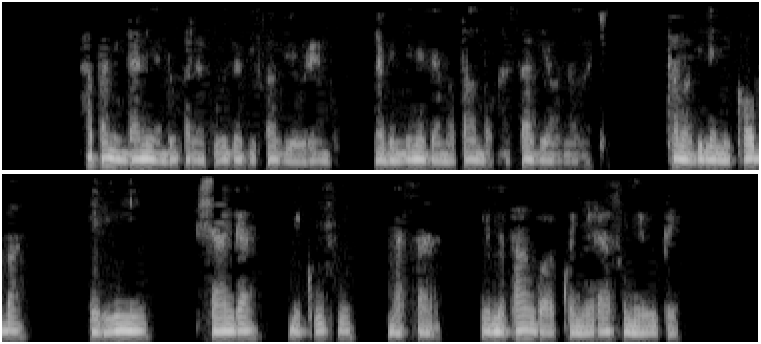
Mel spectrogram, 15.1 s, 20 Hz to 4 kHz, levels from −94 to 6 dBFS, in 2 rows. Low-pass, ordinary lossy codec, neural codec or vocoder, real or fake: 3.6 kHz; MP3, 16 kbps; none; real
